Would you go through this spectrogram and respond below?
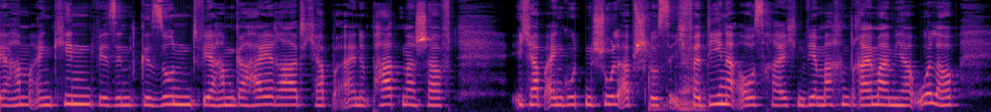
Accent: Germany; als Deutsche

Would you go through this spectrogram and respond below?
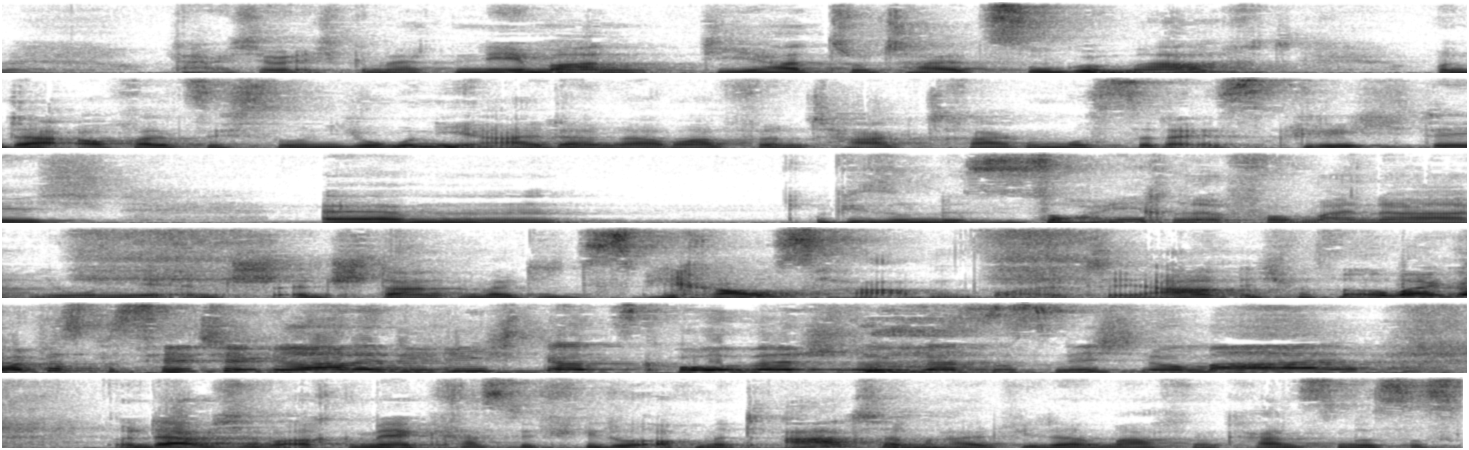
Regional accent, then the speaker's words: United States; German is a second language; also born or lived in Canada; now in Germany; ich bin in Amerika aufgewachsen, ich war lange in Kanada.

